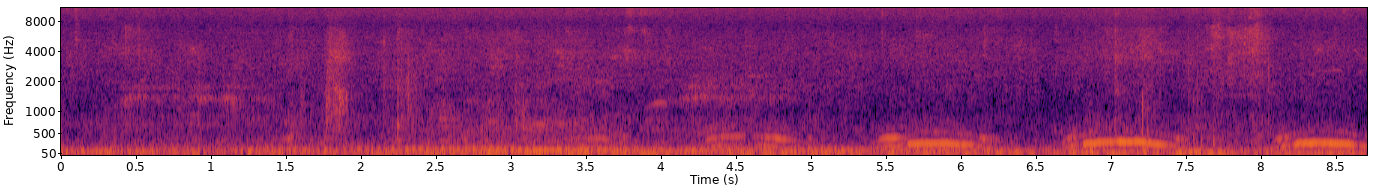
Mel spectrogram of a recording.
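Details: Pigeon cooing: low, arched, rounded coos repeated roughly once a second through the second half, with steady low hum and faint voices behind.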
